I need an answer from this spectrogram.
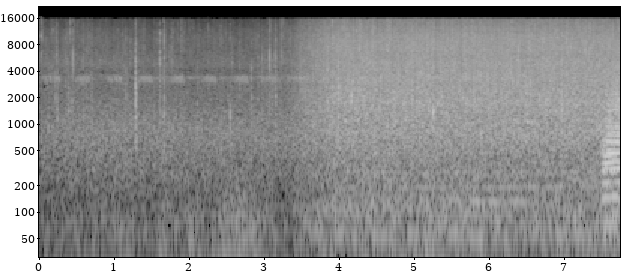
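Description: Rain falling, light at first and then swelling into a steady heavy downpour about three and a half seconds in.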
